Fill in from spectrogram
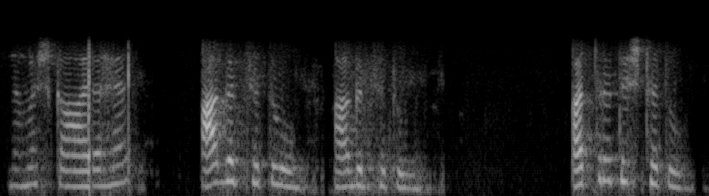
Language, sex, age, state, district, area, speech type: Sanskrit, female, 18-30, Rajasthan, Jaipur, urban, conversation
